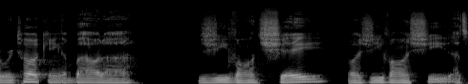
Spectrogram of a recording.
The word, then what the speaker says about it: Givenchy: And on today's show, we have today's video, we have more breaking news where we're talking about Givenchy or Givenchy, that's how it's pronounced.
